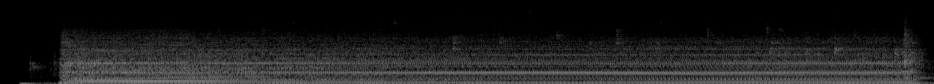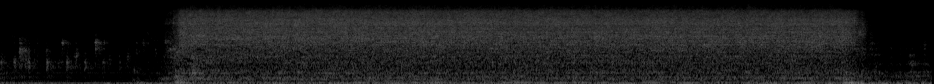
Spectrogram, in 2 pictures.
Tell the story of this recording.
I was making a cofee and washed some dishes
